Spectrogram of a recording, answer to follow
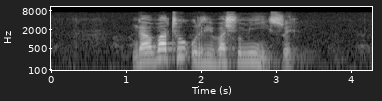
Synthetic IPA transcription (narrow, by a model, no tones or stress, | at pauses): ŋɡaβatʰuʔuriβaʃumiːswɛ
